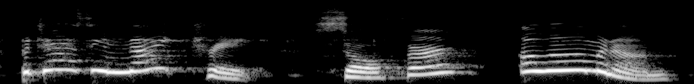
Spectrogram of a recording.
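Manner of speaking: high, loud calling-out; excited, high-pitched list; exultant shouting. A narrator's reading. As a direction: shout each name as it bursts. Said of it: "Freak keeps on shouting out the names".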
